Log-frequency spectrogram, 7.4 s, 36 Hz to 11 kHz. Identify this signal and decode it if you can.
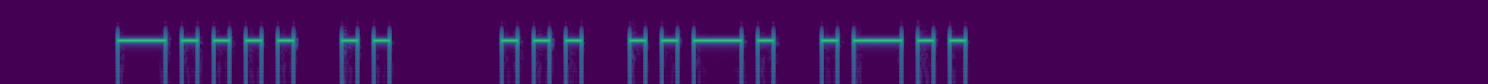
Morse code, heard as a keyed tone, about 15 wpm, 700 Hz. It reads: 6I SFL
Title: Winter Field Day Exchanges 15wpm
